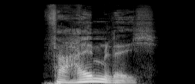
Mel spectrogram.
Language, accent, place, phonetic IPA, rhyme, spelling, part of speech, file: German, Germany, Berlin, [fɛɐ̯ˈhaɪ̯mlɪç], -aɪ̯mlɪç, verheimlich, verb, De-verheimlich.ogg
- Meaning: 1. singular imperative of verheimlichen 2. first-person singular present of verheimlichen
